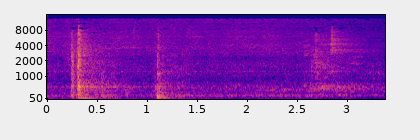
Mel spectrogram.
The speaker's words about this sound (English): With five members absent, a call of the House was ordered and the chamber was locked down. Seeing 10 hands, call is in order. Dorman will secure the doors.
